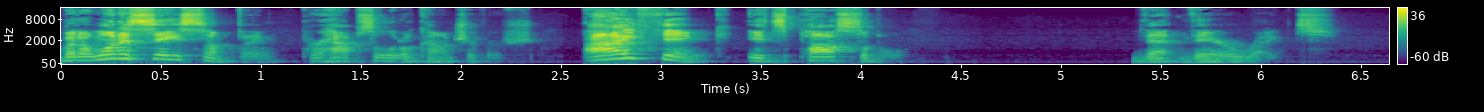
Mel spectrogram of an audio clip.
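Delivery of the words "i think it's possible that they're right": I think and possible stressed, loud and slow. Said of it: "I wanna emphasize the word possible".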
